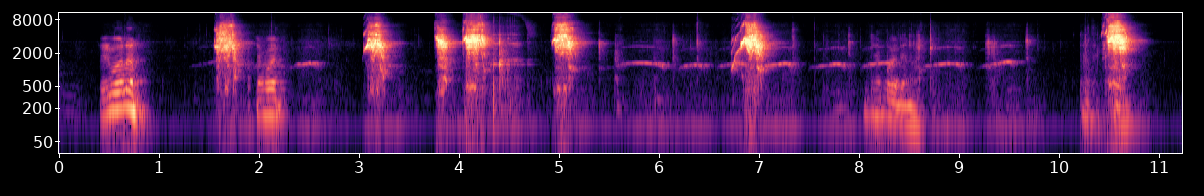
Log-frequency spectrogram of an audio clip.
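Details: A baby monkey cries while drinking milk, giving sharp high squeals roughly every second or two. A faint steady whistling tone and short bits of Vietnamese speech are heard in the gaps.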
